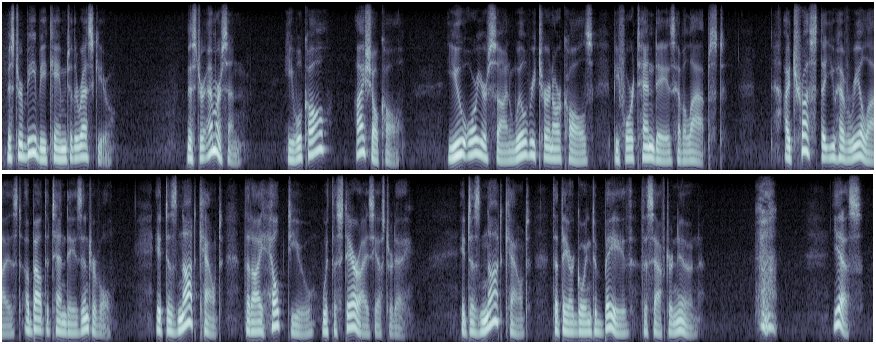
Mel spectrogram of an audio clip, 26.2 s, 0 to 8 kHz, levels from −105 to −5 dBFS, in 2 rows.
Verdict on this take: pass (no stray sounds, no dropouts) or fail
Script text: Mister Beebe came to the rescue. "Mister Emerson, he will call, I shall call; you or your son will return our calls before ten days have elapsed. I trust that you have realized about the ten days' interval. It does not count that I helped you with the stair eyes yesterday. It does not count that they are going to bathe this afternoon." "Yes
fail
